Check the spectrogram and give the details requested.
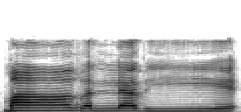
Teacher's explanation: जाल को जबान की नोक और सामने वाले दो दांतों के सिरे से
